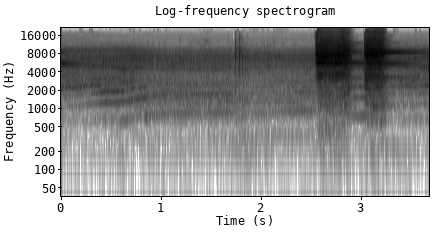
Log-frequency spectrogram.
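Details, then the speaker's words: Woodland Mills RS30 Pro sawmill blade sharpener on high speed, head lowered toward the gullet: steady high motor whine with two short bright grinding bursts as the wheel meets each tooth; sharpening normally. "That sound pretty good. Then you can just switch to high r high speed and it goes a little faster."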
